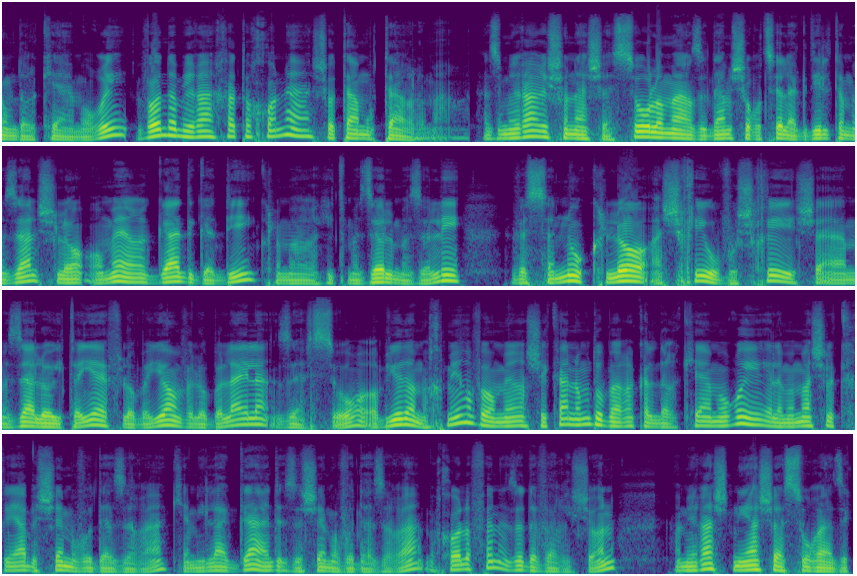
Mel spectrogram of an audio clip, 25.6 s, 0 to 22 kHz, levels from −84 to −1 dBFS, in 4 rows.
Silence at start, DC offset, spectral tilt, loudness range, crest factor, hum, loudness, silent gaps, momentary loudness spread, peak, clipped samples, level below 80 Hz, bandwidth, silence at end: 0 s; under 0.1%; -7 dB/octave; 4 LU; 16 dB; none; -17 LUFS; none; 8 LU; 0 dBFS; under 0.1%; -36 dBFS; 15 kHz; 0 s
